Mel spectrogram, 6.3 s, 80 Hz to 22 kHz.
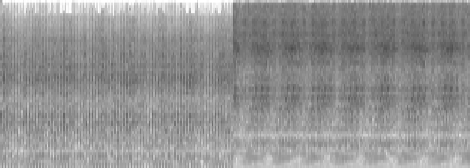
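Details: Chevrolet Tavera diesel idling with radiator flush product added to the coolant, run about 15 minutes until warm: even clatter at about two beats a second, with no misses or knocks. Normal diesel idle.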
